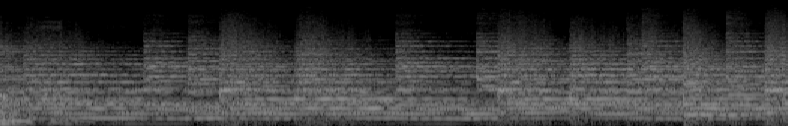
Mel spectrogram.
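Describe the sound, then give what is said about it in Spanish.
Church bells peal continuously, their overlapping strikes ringing out in a steady, resonant rhythm with long shimmering overtones, fairly loud and filling the space without any voices. “Se encontraba sumido en el desvanecimiento cuando las campanas de la iglesia tañeron, asediando su sueño.”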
